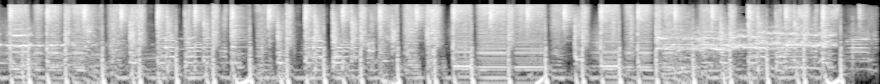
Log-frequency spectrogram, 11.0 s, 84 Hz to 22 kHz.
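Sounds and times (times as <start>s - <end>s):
car tyres squealing: 0.0s - 2.9s, 8.2s - 10.6s
electronic dance music: 0.0s - 11.0s.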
